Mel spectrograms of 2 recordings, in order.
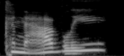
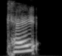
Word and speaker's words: Konavle: It's, I think this is Kanavli. It's Konavle.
